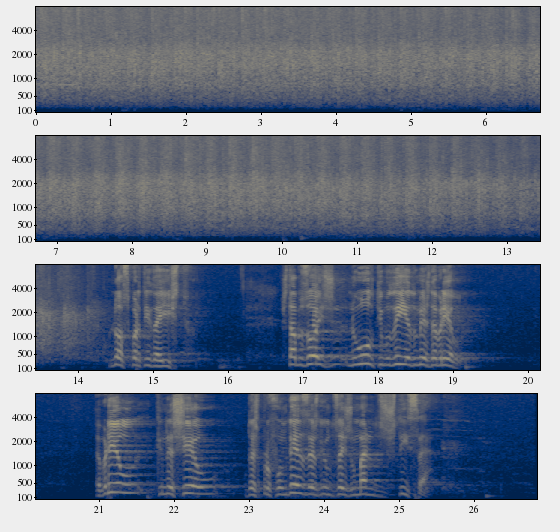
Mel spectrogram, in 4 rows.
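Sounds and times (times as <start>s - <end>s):
audience applause at a district party inauguration ceremony: 0.0s - 14.5s
speech: 14.5s - 15.6s, 16.8s - 19.3s, 21.0s - 25.6s.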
